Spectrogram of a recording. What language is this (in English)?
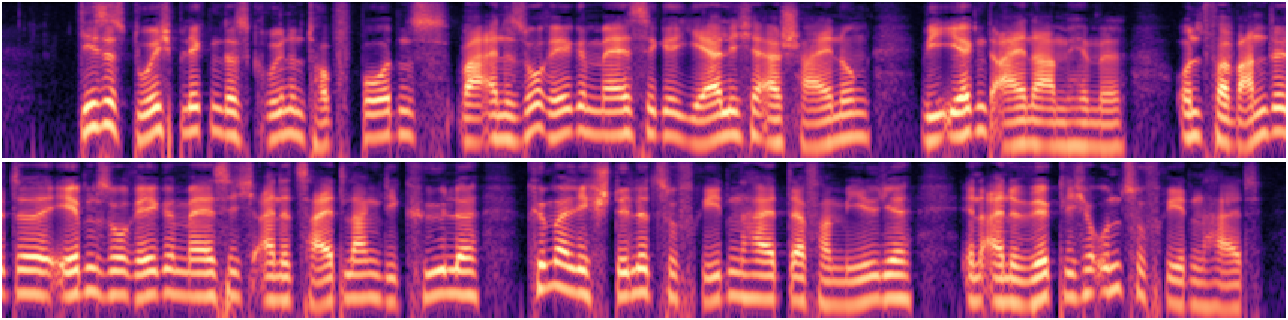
German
